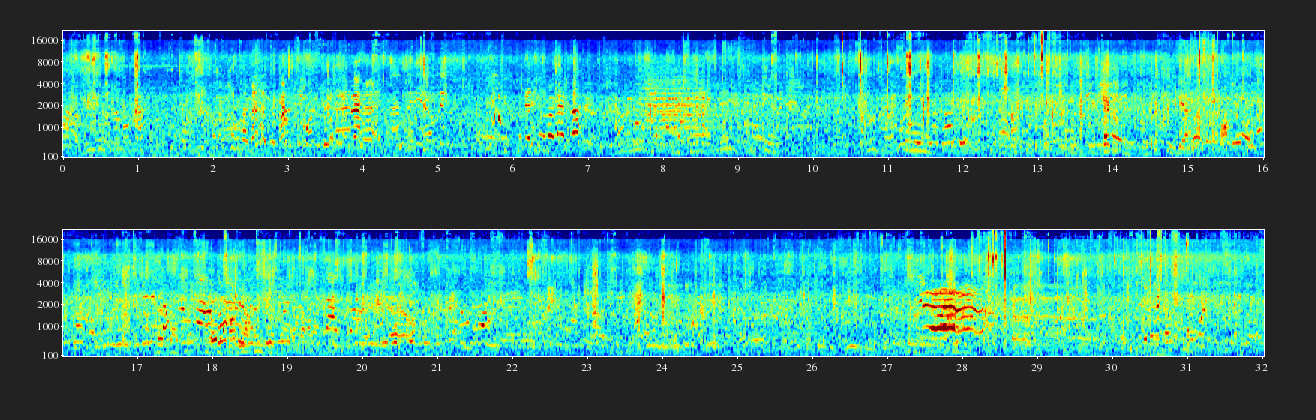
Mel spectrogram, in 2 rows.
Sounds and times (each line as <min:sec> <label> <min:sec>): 0:00.0 tourists waiting in front of the Notre-Dame cathedral 0:32.0
0:27.3 doves 0:32.0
